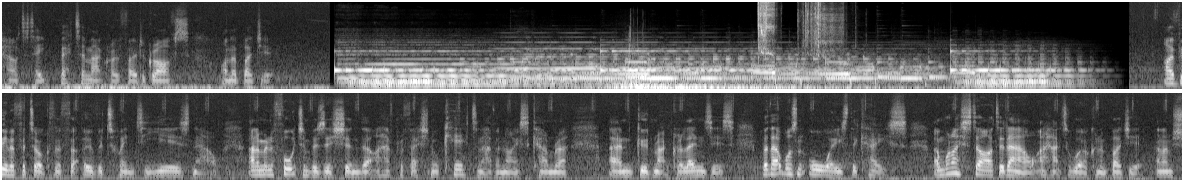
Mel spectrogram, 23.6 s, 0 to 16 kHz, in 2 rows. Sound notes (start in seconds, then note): 3.3 gentle music; 7.5 camera shutter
